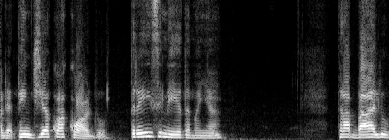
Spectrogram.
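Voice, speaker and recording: A woman's very deep, low voice with ordinary pitch variation at a moderate pace. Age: 60s. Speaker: podcast guest. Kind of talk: casual chat. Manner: animated.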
